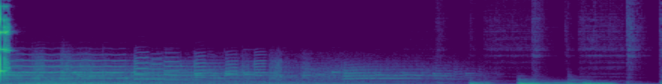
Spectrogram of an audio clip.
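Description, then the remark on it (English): Drinking glasses clink in a toast, one of them empty: a single bright clink rings out, its chime lingering and slowly fading over several seconds, followed by a few dull low thuds and rustles near the end. “Well, how about just holding an empty glass? I'm looking to do a toast.”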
